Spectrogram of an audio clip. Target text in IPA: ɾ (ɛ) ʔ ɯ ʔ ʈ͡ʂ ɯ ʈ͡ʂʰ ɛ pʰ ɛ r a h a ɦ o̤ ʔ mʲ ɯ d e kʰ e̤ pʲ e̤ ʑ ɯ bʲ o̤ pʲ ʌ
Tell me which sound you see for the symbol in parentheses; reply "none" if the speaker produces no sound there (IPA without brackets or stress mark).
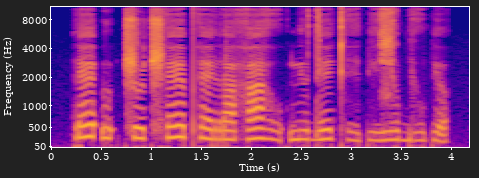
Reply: ɛ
